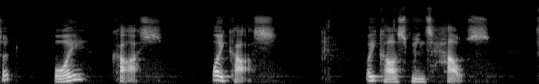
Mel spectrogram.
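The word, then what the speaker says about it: οἶκος: So instead of hoi, it's pronounced oi.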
